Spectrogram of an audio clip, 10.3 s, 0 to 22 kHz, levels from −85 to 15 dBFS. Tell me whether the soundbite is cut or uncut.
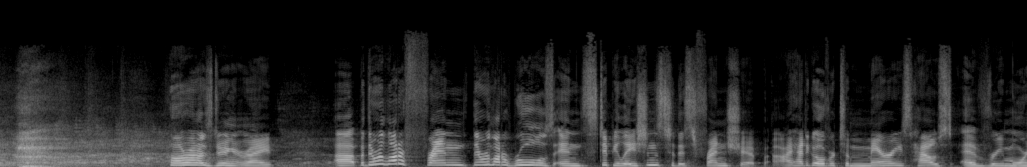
uncut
